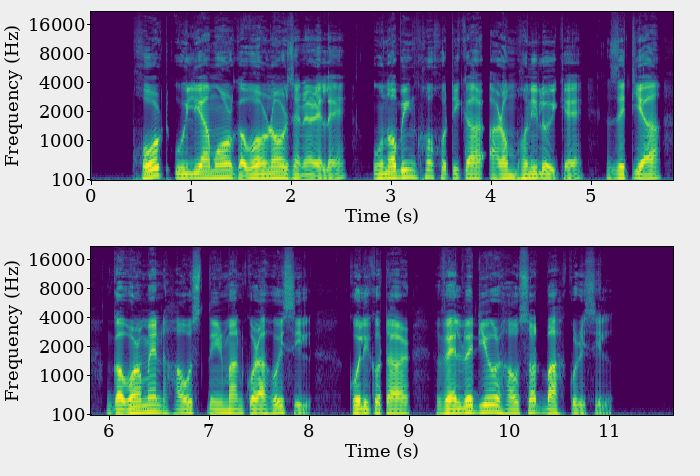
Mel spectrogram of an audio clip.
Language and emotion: Assamese, neutral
